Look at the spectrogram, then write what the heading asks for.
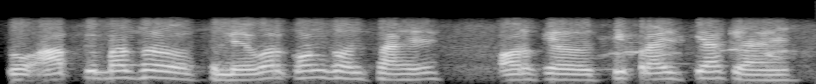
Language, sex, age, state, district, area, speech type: Urdu, male, 18-30, Maharashtra, Nashik, urban, conversation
